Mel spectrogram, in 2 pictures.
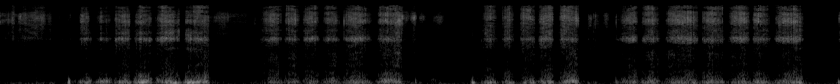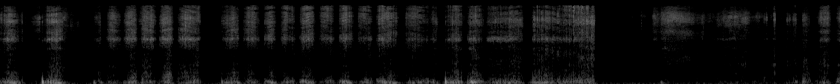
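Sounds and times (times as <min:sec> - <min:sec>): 
fast rough nail filing: 0:00.7 - 0:04.1, 0:04.8 - 0:14.4, 0:16.3 - 0:16.7.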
